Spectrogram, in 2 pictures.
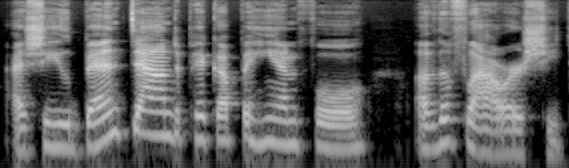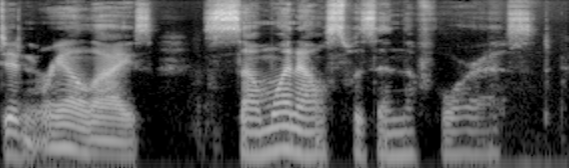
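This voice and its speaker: A woman reading a children's story aloud in a gentle way, pausing to explain words for young listeners. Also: fairly low pitch, creaky.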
